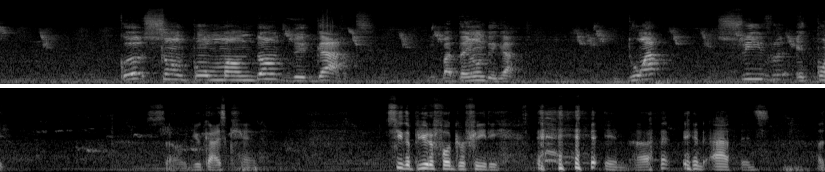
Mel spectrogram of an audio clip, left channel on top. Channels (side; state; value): both; different; correlation 0.00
